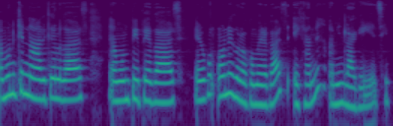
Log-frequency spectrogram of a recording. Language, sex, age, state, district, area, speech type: Bengali, female, 18-30, West Bengal, Jalpaiguri, rural, spontaneous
